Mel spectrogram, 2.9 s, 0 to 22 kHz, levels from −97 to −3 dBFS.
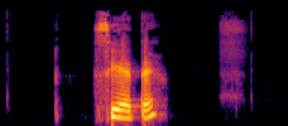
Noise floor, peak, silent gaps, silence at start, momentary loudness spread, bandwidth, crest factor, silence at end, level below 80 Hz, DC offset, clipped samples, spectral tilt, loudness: -90 dBFS; -2 dBFS; none; 0.95 s; 15 LU; 16 kHz; 20 dB; 1.35 s; -56 dBFS; under 0.1%; under 0.1%; -3.5 dB/octave; -15 LUFS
